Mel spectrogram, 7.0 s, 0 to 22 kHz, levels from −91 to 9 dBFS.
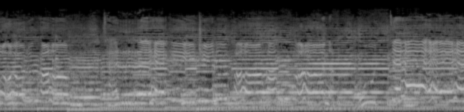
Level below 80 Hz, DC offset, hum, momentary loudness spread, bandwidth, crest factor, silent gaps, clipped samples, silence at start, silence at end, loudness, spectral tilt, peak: -56 dBFS; under 0.1%; none; 5 LU; 15 kHz; 14 dB; none; under 0.1%; 0 s; 0 s; -17 LUFS; -4 dB/octave; -4 dBFS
